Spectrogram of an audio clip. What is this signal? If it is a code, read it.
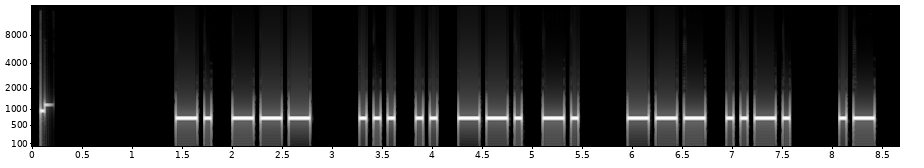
Morse code, heard as a keyed tone, about 17 wpm, 700 Hz. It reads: NO SIGN OF A
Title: Sentences from Top 1000 Words 17wpm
